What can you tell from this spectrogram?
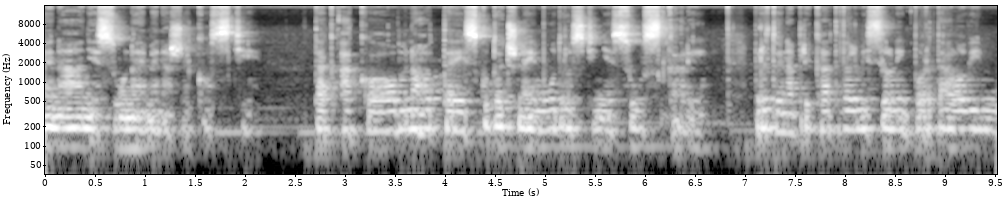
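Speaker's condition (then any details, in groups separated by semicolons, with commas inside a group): No condition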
